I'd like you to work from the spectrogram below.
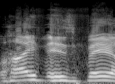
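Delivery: slow Russian accent. Shown as a demonstration. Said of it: "but in a Russian accent".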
